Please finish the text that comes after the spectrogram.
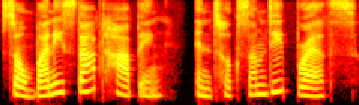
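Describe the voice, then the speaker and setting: Female storybook narrator, slow and expressive, deliberate rhyming read, dry close sound. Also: medium pitch, dry recording. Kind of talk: scripted children's story narration.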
